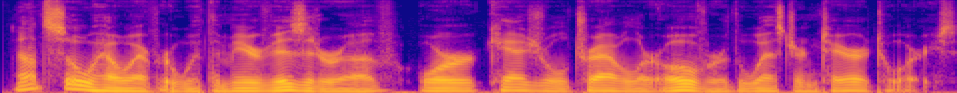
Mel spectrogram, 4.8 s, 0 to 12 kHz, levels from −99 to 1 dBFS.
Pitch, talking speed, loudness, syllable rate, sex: 100 Hz, 190 wpm, -17 LUFS, 6.1 syllables/s, male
